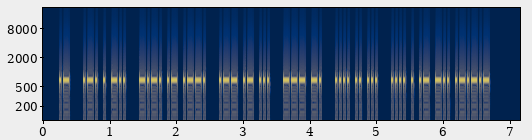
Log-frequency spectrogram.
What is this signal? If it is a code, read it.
Morse code, heard as a keyed tone, about 40 wpm, 700 Hz. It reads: A RED CAP WAS ON HIS HEAD.
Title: Sentences from Top 1600 Words 40wpm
